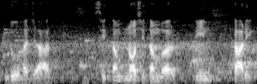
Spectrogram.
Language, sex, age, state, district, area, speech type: Maithili, male, 45-60, Bihar, Madhubani, rural, read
